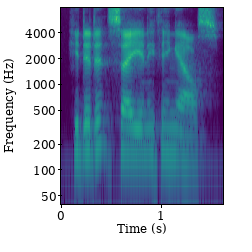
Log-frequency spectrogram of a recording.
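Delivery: ordinary delivery, nothing marked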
